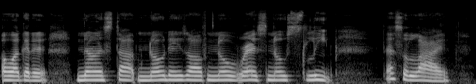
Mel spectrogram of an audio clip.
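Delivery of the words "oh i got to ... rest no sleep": ordinary talk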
